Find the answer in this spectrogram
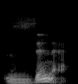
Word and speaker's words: Senet: of ttin common it could have been pronounced sa and a thousand years earlier at the time of the period Builders it may have been pronounced zenet so now that you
